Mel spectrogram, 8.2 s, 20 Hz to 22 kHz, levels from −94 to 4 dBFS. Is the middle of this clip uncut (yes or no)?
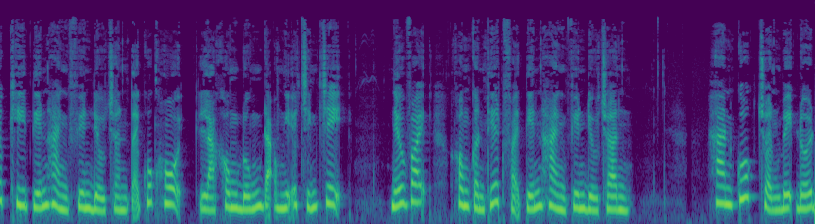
no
